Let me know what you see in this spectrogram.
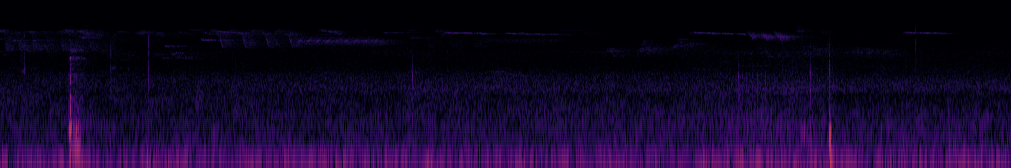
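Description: Small birds chirping in short, high-pitched calls over a steady low background rumble. A sharp click comes about a second in, and a louder one about eight seconds in.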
